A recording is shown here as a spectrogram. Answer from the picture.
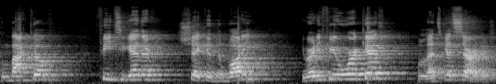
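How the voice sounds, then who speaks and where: Projecting a raised voice in a high pitch, a man talks at a fairly quick pace with ordinary pitch variation, with audible room echo and a quiet background. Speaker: fitness instructor. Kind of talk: workout instruction. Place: empty room.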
